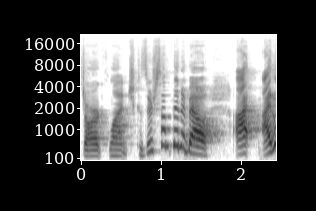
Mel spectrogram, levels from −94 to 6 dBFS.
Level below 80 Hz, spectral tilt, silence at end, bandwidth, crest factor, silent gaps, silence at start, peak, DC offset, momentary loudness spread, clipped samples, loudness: -86 dBFS; -2 dB/octave; 0 s; 15.5 kHz; 16 dB; none; 0.05 s; -6 dBFS; under 0.1%; 13 LU; under 0.1%; -23 LUFS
